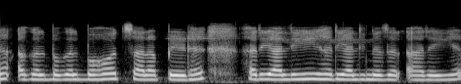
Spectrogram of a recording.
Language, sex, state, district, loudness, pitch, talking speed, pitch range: Hindi, female, Jharkhand, Deoghar, -14 LUFS, 225 Hz, 170 wpm, 220-235 Hz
